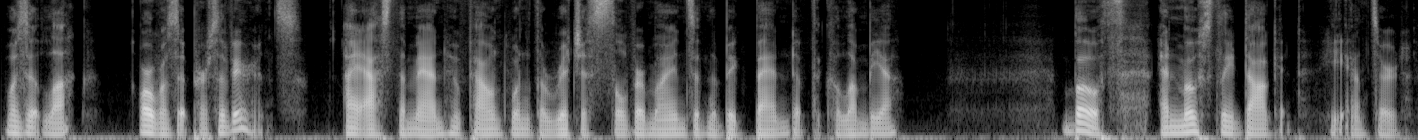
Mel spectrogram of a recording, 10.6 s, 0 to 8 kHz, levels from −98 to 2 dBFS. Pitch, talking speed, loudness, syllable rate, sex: 85 Hz, 180 wpm, -23 LUFS, 5.7 syllables/s, male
